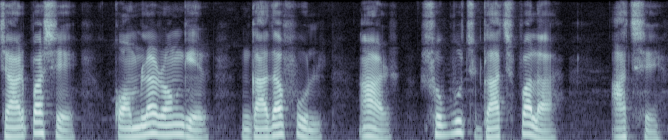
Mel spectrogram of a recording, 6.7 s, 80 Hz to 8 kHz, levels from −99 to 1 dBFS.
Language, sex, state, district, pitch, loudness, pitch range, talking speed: Bengali, male, West Bengal, Cooch Behar, 130 Hz, -17 LUFS, 115-160 Hz, 70 wpm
